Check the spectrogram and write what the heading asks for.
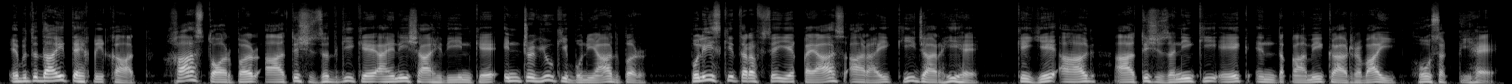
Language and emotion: Urdu, neutral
